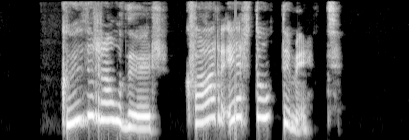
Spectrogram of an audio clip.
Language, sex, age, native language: Icelandic, female, 40-49, Icelandic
